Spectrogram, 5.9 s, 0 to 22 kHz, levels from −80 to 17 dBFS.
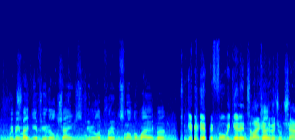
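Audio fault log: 2.95–4.21 s: repeated packet loss (robotic sound). Seven short gaps fall in this stretch, the longest about 80 ms. Each is patched by stretching the last sound forward, so about a third of the span is filler. The sound turns choppy, with pieces missing.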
